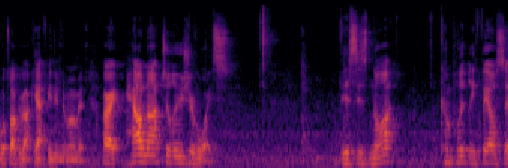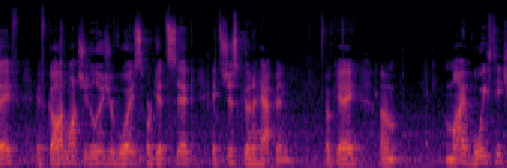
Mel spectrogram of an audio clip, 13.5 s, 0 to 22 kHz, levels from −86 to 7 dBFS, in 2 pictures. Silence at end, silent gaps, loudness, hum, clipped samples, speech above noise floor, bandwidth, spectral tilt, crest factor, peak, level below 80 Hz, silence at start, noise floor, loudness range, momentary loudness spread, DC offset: 0 s; none; -34 LUFS; none; under 0.1%; 20 dB; 18 kHz; -4 dB/octave; 24 dB; -10 dBFS; -66 dBFS; 0 s; -54 dBFS; 6 LU; 23 LU; under 0.1%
